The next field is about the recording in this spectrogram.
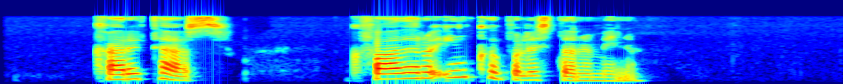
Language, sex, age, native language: Icelandic, female, 50-59, Icelandic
